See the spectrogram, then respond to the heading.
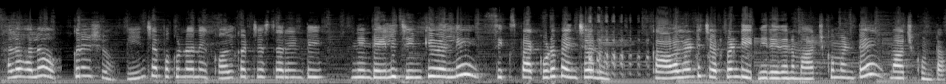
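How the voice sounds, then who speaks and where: A woman at an extremely high pitch, with music in the background. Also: ordinary pitch variation. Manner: pleading, flustered.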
